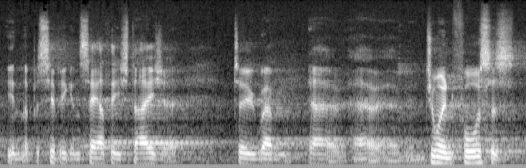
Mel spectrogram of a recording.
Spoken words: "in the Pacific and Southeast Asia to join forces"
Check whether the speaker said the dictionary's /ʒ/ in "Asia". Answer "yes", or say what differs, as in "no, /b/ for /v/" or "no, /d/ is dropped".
yes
